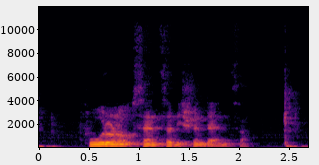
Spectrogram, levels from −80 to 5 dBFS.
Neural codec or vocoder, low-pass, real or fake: none; 10.8 kHz; real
